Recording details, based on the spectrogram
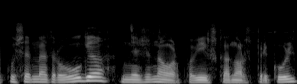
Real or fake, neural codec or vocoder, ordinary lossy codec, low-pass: real; none; MP3, 64 kbps; 7.2 kHz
